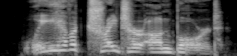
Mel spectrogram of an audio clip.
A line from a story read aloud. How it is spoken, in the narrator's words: Ambrose growled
